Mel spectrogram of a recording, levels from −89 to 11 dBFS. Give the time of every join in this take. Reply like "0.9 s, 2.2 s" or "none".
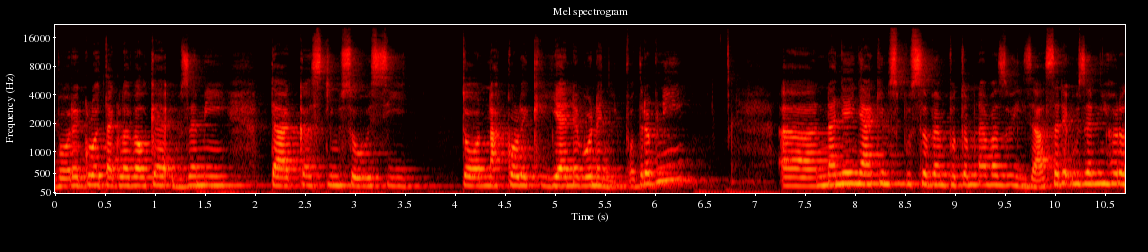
none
